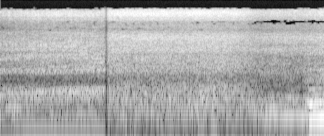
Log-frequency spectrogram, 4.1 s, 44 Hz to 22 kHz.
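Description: Wind rushing over the microphone with a vehicle engine running underneath; near the end a Maruti Gypsy 4x4's four-cylinder petrol engine revs up loudly, rising in steps, as it pulls through deep snow.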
